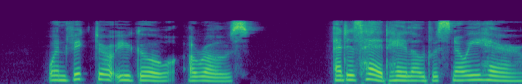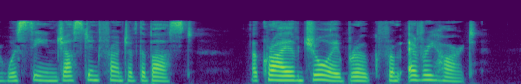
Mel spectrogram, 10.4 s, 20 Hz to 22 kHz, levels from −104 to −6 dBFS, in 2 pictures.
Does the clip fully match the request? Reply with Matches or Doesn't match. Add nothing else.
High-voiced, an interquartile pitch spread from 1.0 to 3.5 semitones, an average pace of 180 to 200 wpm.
Doesn't match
